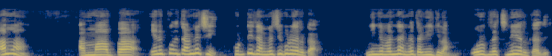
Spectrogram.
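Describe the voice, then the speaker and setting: A performer voicing a kind, persistent young man in a cartoon, firm yet gentle as he coaxes someone to come along. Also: mid-range voice, expressive, brisk, no room sound, highs cut off, natural voice. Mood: gentle coaxing. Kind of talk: cartoon voice acting.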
